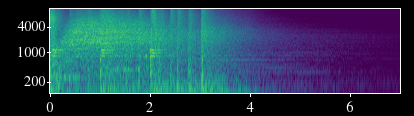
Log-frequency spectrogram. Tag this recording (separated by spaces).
epic sfx video-game indiegamedev games fantasy win scary complete jingle indiedev rpg fear celebrate frightening gamedev gamedeveloping gaming terrifying frightful horror videogames game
